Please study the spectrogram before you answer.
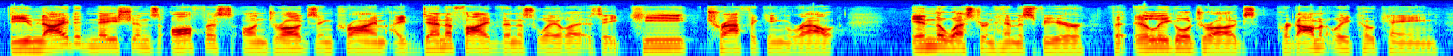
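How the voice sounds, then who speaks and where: A man delivering a formal prepared speech at a measured pace, reading from a text. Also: medium pitch, sharp tone, smooth, no room sound. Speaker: official giving a speech.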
